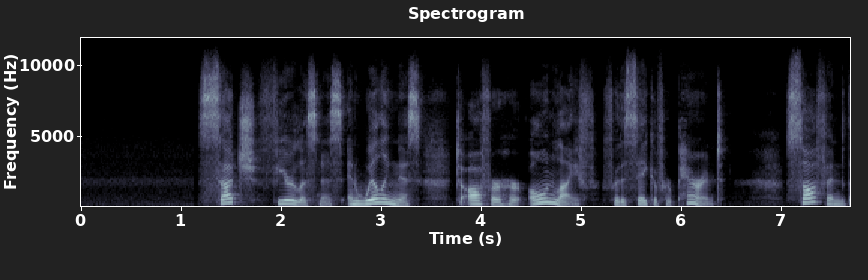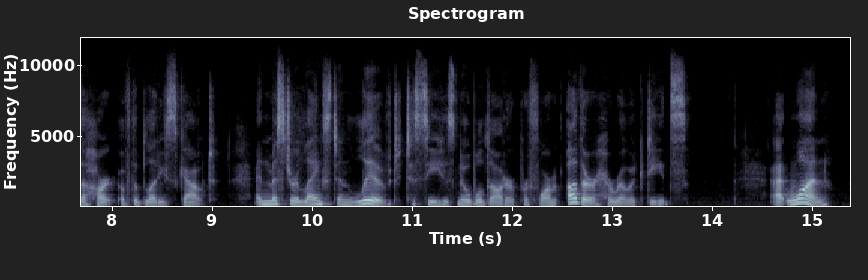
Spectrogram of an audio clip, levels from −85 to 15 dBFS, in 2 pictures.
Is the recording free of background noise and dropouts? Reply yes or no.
yes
